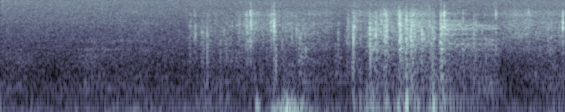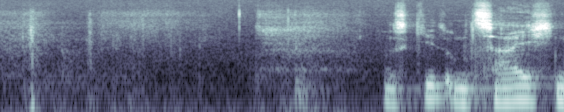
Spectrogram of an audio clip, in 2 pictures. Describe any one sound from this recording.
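Newspaper pages rustle and crinkle as they are folded.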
